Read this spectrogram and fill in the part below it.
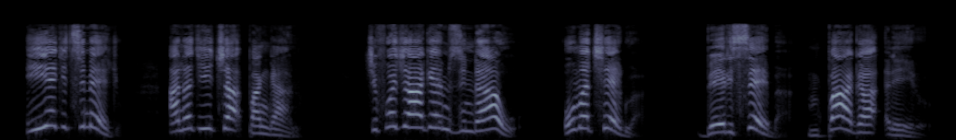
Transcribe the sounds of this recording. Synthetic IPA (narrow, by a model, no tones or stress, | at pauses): ijɛt͡ʃit͡sʰimɛt͡ʃɔ̥ | anat͡ʃit͡ʃʰapaŋɡa̰ːnɔ | t͡ʃifuwat͡ʃak̬ɛm̩zindawɔ | umat͡ʃʰɛɗwa̰ | bɛɾisɛɓa̰ | m̩pak̬alɛːɾɔ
